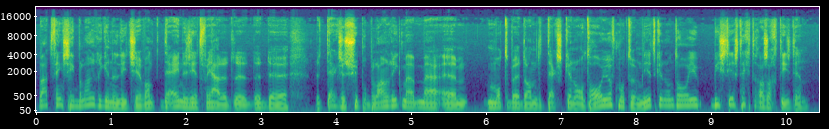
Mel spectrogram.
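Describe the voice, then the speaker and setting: A man's voice: mid-range voice, lively intonation, a little fast, dark tone, no echo. A man hosting a casual radio interview, chatty and encouraging. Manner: chatty, encouraging, many fillers. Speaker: radio host.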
